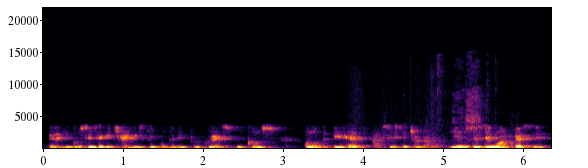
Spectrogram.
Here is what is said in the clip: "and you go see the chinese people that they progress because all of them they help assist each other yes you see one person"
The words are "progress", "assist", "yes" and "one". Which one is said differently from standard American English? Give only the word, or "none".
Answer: assist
